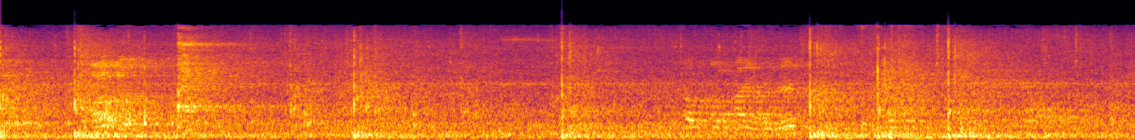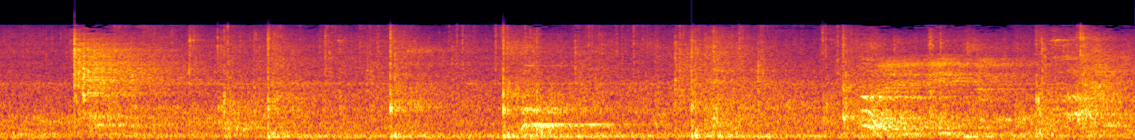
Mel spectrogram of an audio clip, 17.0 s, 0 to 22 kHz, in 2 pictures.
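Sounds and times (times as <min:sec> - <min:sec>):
basketball bouncing: 0:00.0 - 0:03.2, 0:04.2 - 0:04.5, 0:06.0 - 0:07.6, 0:10.2 - 0:14.4.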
